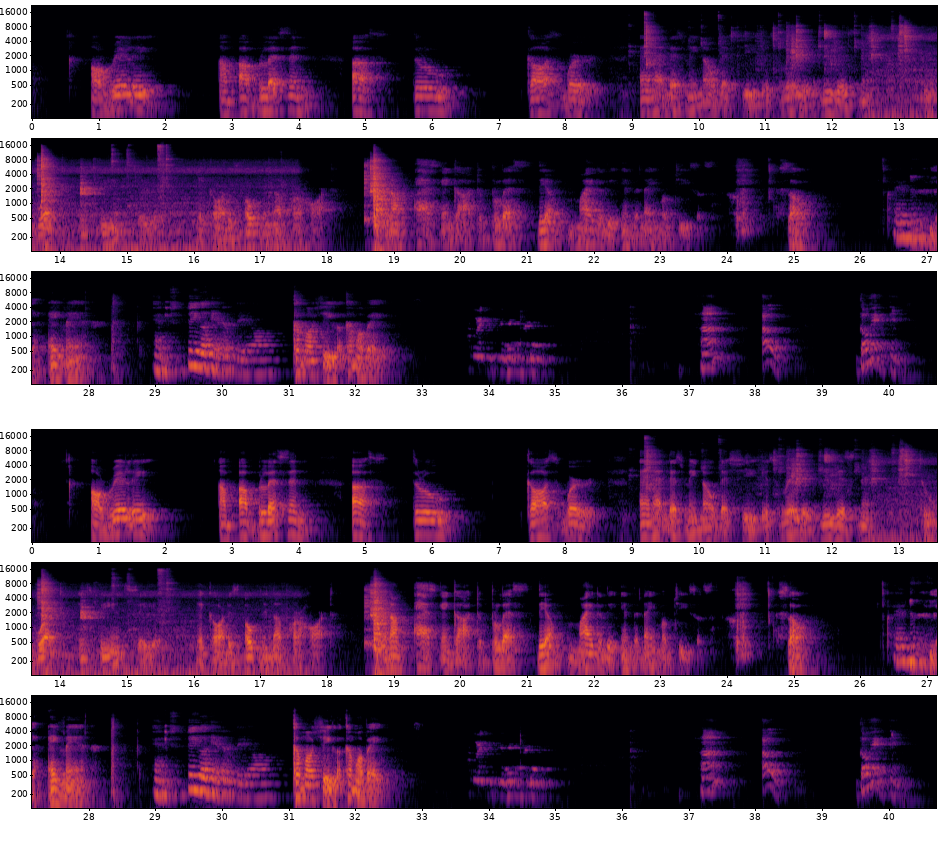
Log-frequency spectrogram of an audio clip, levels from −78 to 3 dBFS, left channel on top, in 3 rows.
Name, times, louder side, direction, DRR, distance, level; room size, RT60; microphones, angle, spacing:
voice 1, 0.9-1.8 2.8-4.1 4.8-5.3 5.7-6.3 7.4-8.4 9.1-12.6 13.3-15.5 16.0-18.0 18.8-23.8 24.0-24.4 24.7-25.2 26.7-28.4 31.1-32.4, right 5 dB, 75° right, 8 dB, 0.4 m, -31 dB
sound 1, 8.8-14.0 14.3-15.0 15.4-15.6 15.9-16.0 18.6-19.0 19.4-19.5, left 1 dB, 25° left, 1.1 m, -31 dB
Cricket / Waves surf, 12.5-17.6, left 1 dB, 50° left, 0.7 m, -41 dB
voice 2, 26.5-27.0 29.0-30.7, right 1 dB, 30° right, -5 dB, 1.4 m, -34 dB
voice 3, 33.8-34.9 36.1-36.2 37.1-37.5 38.1-38.4 39.5-40.3, left 1 dB, 5° left, 1 dB, 0.4 m, -40 dB
3.8 x 3.4 x 3.1 m, 0.87 s
head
